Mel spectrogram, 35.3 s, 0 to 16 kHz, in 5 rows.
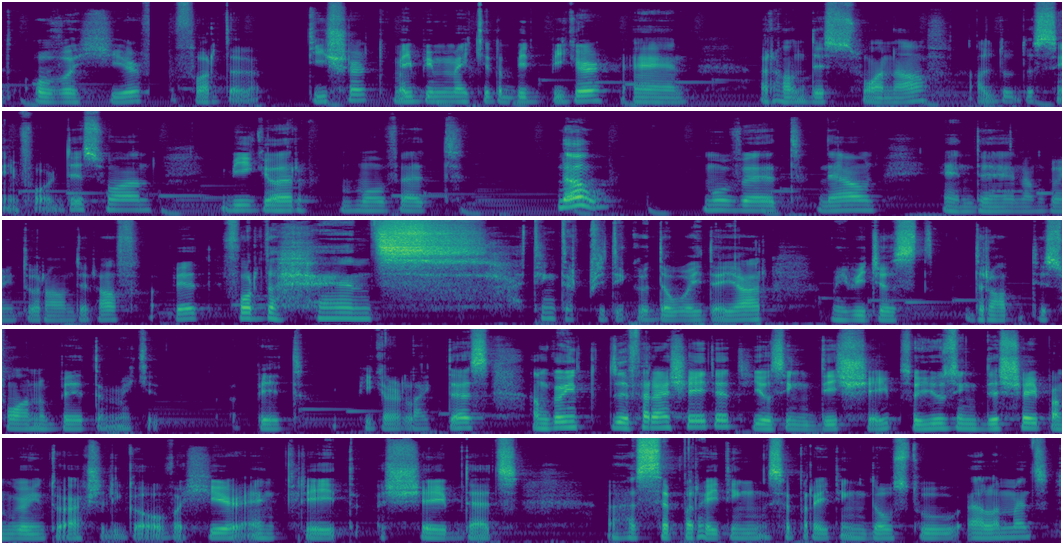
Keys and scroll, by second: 0.9 a, 15.3 v, 18.7 a, 24.6 v, 27.7 p, 31.3 v, 32.8 p.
